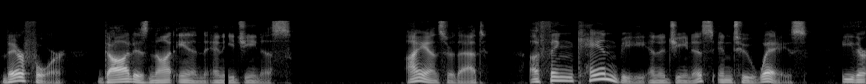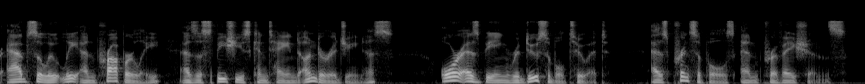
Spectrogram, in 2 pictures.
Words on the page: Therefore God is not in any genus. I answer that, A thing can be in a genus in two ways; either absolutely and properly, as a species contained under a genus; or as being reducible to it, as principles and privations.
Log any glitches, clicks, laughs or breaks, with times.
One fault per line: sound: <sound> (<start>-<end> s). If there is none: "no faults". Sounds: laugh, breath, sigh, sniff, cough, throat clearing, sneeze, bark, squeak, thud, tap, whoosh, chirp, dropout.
sound: dropout (2.2-2.3 s)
